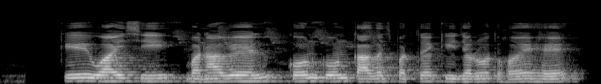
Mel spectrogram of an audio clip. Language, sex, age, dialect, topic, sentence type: Magahi, male, 25-30, Northeastern/Surjapuri, banking, question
